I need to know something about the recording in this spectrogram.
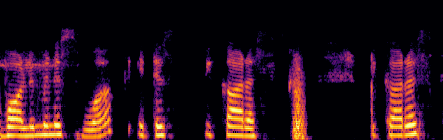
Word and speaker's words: picaresque: work it is picarasque picaresque as in epicurus novelis wherein you follow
